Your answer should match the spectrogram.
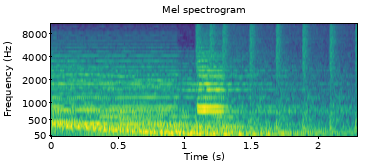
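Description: Computer-sequenced orchestral music from DTM software: fast descending scale runs, then about a second in a held chord punctuated by repeated sharp strokes.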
